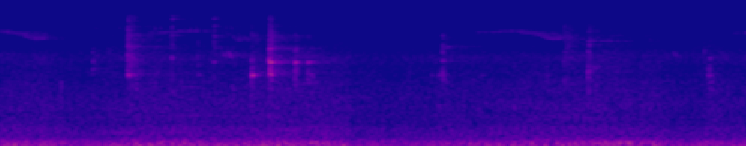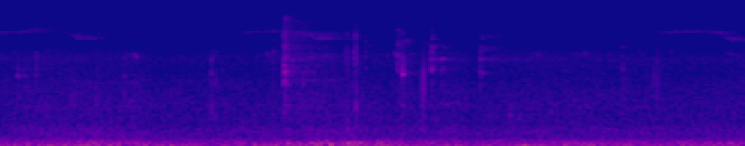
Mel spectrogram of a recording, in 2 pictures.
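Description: Near silence with a faint low rumble, over which a bird repeats a short, high call that drops in pitch every few seconds, with a few faint chirps around it.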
